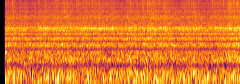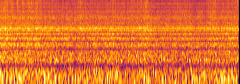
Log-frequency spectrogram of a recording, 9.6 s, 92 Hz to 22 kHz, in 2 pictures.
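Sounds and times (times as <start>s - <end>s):
military A-10 Thunderbolt jet turbine at full power close: 0.1s - 9.6s.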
